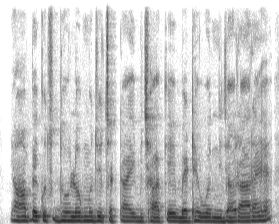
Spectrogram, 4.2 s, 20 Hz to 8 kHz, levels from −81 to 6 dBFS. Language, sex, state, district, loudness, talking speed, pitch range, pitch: Hindi, male, Uttar Pradesh, Varanasi, -15 LUFS, 215 wpm, 135-150 Hz, 145 Hz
